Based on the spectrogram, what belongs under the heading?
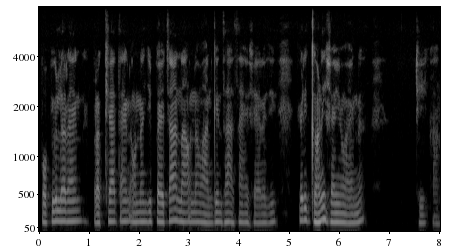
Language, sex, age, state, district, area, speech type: Sindhi, male, 45-60, Gujarat, Junagadh, urban, spontaneous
